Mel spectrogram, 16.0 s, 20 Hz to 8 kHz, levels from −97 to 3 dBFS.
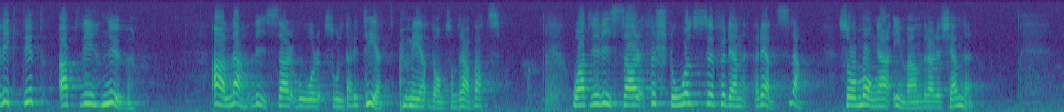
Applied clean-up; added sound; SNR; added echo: none; none; none; none.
